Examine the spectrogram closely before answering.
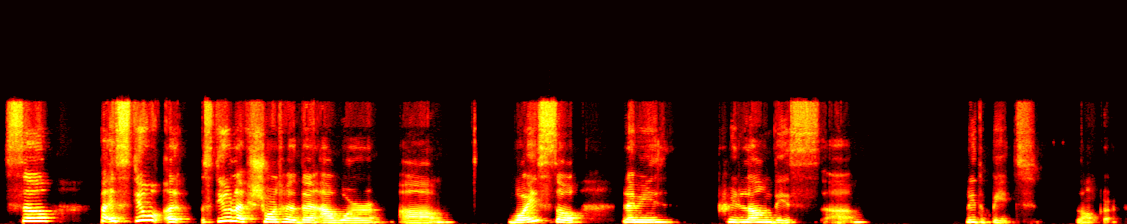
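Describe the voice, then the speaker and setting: Higher-voiced woman giving a halting lecture demo. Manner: halting, thinking aloud while demonstrating. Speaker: music lecturer. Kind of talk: informal software demonstration lecture.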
